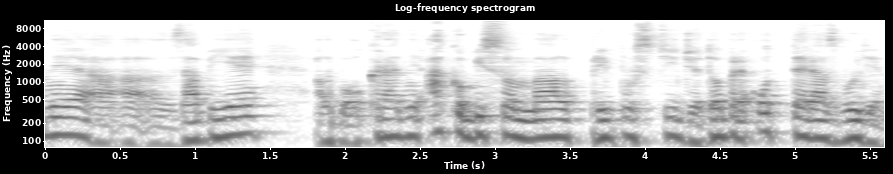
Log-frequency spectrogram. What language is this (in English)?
Slovak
